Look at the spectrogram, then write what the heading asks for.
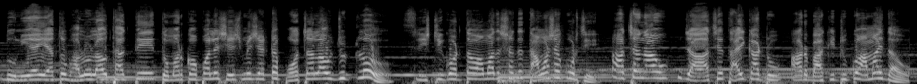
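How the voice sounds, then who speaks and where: A woman's voice: a little high, fairly quick, natural voice. A woman voicing a hot-headed, boastful male fox husband in a cartoon, exclaiming melodramatically. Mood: exasperated. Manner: exclaiming, melodramatic, catchphrase-driven. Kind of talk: exaggerated cartoon acting. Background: music.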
